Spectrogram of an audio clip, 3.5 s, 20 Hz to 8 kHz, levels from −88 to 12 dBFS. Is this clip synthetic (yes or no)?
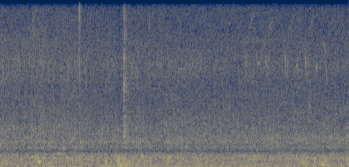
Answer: no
